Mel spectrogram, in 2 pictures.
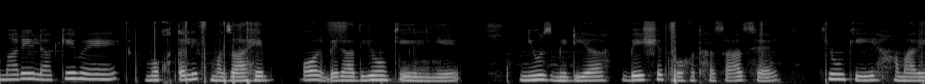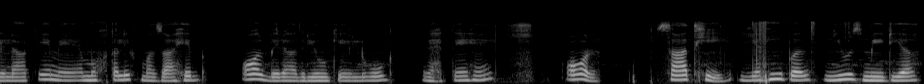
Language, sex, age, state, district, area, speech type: Urdu, female, 18-30, Uttar Pradesh, Lucknow, rural, spontaneous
